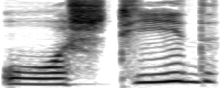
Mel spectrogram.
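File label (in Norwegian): "årstid", Norwegian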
